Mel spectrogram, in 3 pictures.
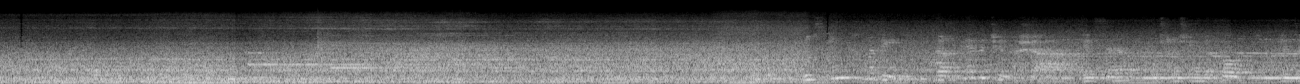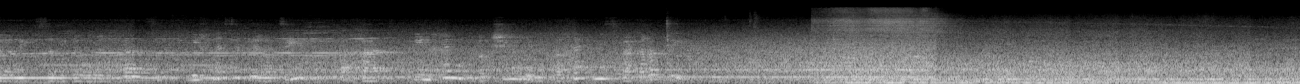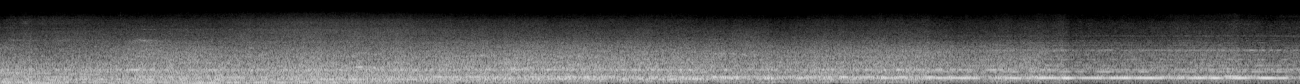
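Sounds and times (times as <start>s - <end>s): train rumbling and humming: 0.0s - 39.0s
air hiss of train doors: 21.1s - 22.6s.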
